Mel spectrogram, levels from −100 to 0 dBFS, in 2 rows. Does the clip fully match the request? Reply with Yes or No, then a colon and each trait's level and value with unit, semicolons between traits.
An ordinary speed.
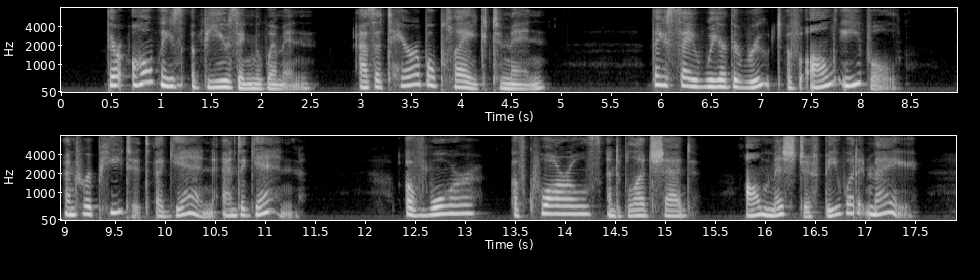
No: slow, 125 wpm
